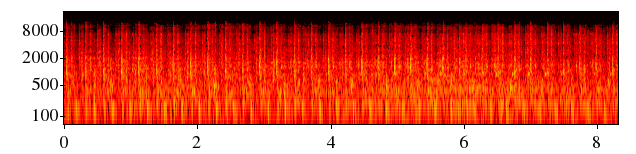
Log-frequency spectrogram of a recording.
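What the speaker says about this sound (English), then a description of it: "it involves a sewing machine and yards of canvas material." A sewing machine stitching canvas runs steadily and loudly throughout, its rapid mechanical stitching rhythm continuous with no pauses or voices.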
